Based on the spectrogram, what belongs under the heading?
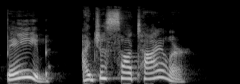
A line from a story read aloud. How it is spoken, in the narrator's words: Tony yelled out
